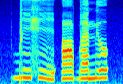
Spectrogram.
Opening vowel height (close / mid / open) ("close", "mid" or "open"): close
